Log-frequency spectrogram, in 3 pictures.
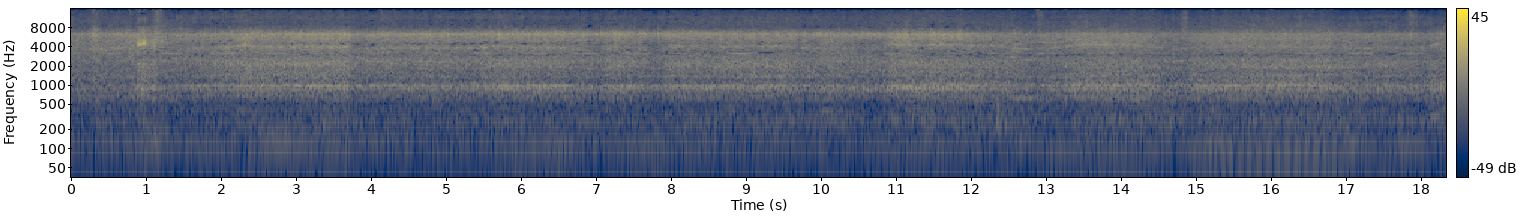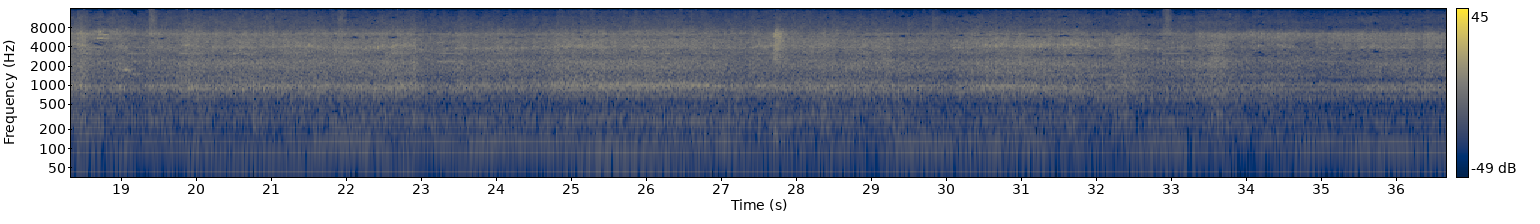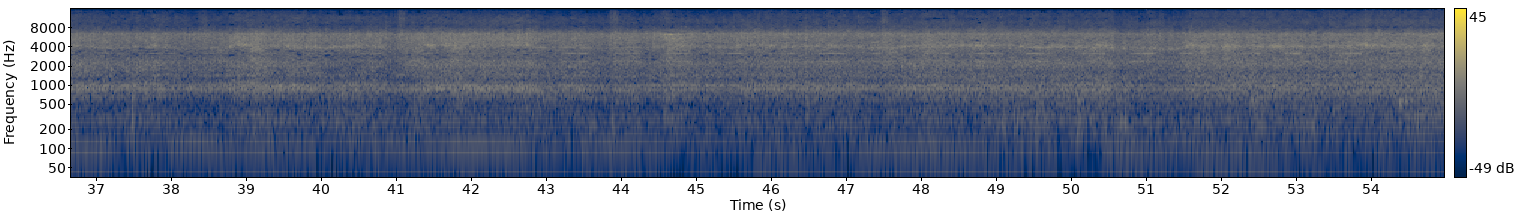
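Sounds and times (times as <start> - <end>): diesel truck engine idling: 0.0 - 54.9
reversing alarm beeping: 0.0 - 54.9.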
